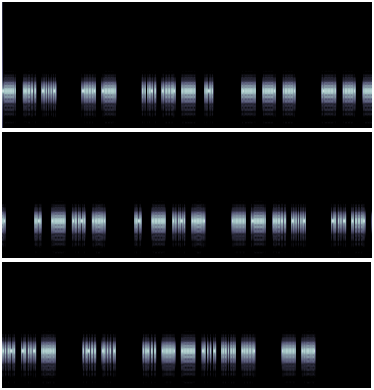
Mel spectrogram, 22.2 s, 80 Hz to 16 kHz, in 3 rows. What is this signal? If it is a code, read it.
Hellschreiber (Feld-Hell, 122.5 baud), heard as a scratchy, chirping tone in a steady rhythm, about 1160 Hz. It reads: … DE JA3I 599 599 1240 1240 CE7N WA4WZ TU YO2UXO CQ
